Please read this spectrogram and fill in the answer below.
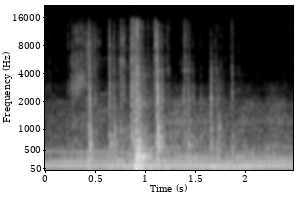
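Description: A few short knocks and clatters as the end of a long metal antenna mast is set onto a plastic crate, the loudest just under a second in. A steady low hum runs underneath.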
